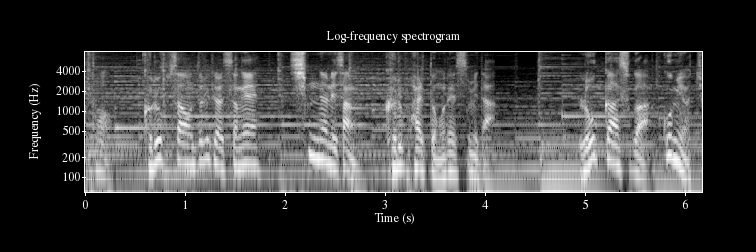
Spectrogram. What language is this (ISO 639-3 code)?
kor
